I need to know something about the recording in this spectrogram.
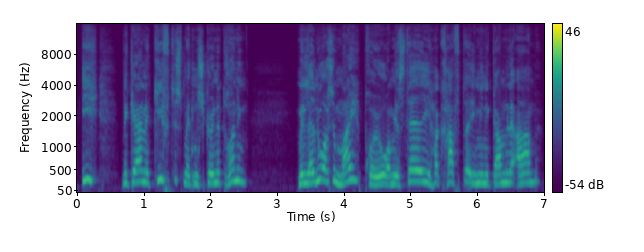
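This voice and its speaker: A frail old beggar, speaking in a high, thin voice. He is really a disguised hero king. He is told as a storybook figure. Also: dry recording, clean studio sound. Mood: pleading.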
